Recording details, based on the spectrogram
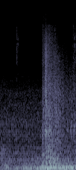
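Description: Shotgun blasts go off in the video game Alpha Protocol, with a sharp, loud burst after a quieter stretch, heard alone with no talk.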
